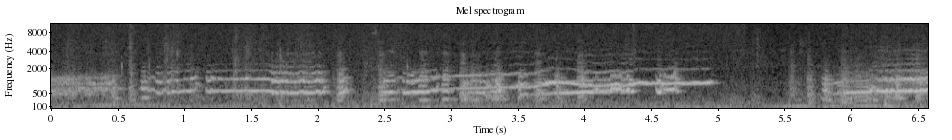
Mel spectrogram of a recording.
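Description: Several chickens cluck and squawk, their overlapping, rising calls running almost continuously for several seconds with brief pauses and no talking.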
